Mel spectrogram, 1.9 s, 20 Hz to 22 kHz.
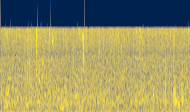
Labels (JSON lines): {"label": "biophony", "recorder": "SoundTrap 300"}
